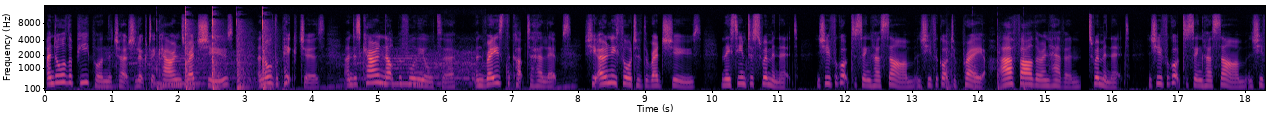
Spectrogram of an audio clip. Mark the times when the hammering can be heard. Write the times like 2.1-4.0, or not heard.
1.6-3.5, 13.1-14.9.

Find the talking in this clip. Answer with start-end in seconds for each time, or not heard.
0.0-18.2.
